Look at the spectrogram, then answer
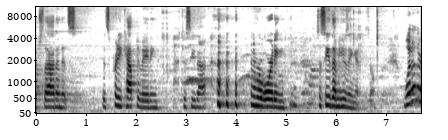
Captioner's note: chuckle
